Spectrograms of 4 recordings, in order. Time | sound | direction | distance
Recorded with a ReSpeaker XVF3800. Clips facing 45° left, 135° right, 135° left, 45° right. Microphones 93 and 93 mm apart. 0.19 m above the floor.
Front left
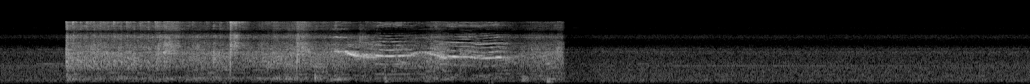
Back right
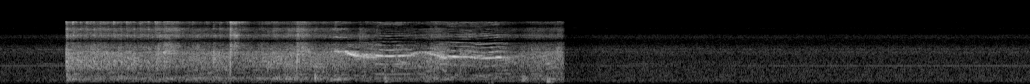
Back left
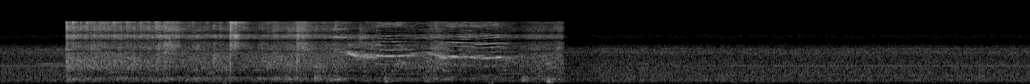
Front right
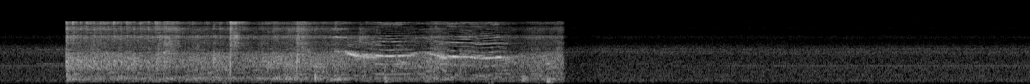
0.7 | a baby crying | 60° right | 0.5 m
